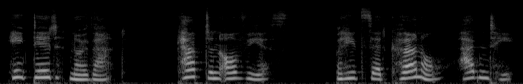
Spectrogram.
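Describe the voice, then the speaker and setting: A woman reading scripted fiction aloud as an expressive audiobook-style narrator. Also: high voice, a little slow, dry recording, clean studio sound.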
